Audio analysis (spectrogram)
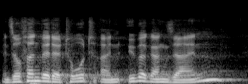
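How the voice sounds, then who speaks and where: A man's voice: mid-range voice, animated, a little mellow. A man from Germany preaching a sermon in a conversational, explanatory way, moving between Bible quotations and personal anecdotes. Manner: conversational, explanatory, pausing with fillers. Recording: long echoing reverb of a hall.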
